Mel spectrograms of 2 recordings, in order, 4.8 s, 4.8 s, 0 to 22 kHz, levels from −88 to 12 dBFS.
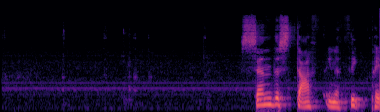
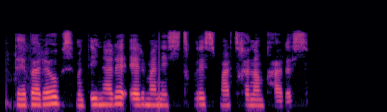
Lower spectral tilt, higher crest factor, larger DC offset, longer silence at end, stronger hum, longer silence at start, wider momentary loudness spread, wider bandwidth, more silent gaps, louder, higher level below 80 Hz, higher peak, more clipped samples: about the same, -5.5 dB/octave vs -4.5 dB/octave; about the same, 22 dB vs 18 dB; neither; second, 0 s vs 1 s; neither; first, 3.05 s vs 0.2 s; about the same, 8 LU vs 9 LU; first, 13.5 kHz vs 8.4 kHz; second, none vs 2.38-2.43 s, 2.71-2.75 s; about the same, -28 LUFS vs -26 LUFS; about the same, -68 dBFS vs -64 dBFS; about the same, -10 dBFS vs -10 dBFS; neither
